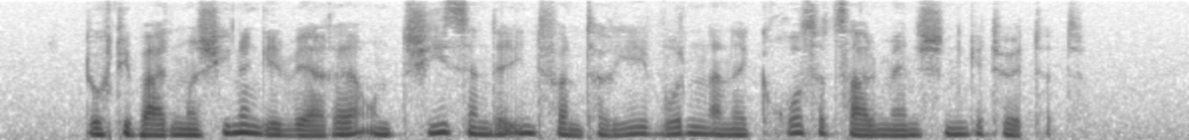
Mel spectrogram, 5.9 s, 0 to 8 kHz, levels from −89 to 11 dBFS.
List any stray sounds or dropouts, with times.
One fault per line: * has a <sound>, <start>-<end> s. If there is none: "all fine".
all fine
